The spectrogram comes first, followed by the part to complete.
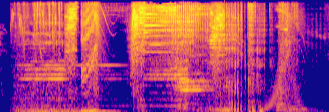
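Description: Logo-reveal intro sound design: whooshing sweeps with a falling glide and a low boom about two seconds in, then a sudden hit and layered ringing tones that fade out near the end.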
